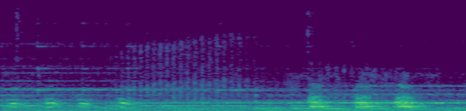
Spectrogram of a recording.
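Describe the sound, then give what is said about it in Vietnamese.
A dog barking furiously in a tense night scene: a quick run of high yapping barks, a short pause, then three louder barks in steady rhythm, all fairly faint. “Con Mích đứng ở ngoài hiên, nó như cũng nhận biết tình thế nguy hiểm mà nó sủa lên ghê lắm, như điên như cuồng vậy.”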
